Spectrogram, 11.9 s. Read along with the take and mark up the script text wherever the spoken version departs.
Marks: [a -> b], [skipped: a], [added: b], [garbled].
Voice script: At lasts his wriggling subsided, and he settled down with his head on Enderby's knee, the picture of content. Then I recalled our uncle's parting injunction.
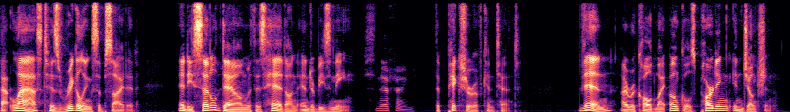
At [lasts -> last] his wriggling subsided, and he settled down with his head on Enderby's knee, the picture of content. Then I recalled [our -> my] uncle's parting injunction.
